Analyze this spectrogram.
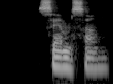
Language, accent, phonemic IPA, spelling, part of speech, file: English, US, /ˈsæm.sʌŋ/, Samsung, proper noun / noun, En-us-Samsung.ogg
- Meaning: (proper noun) A South Korean conglomerate company which manufactures electronics and ships; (noun) A consumer electronic device manufactured by the South Korean conglomerate company Samsung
